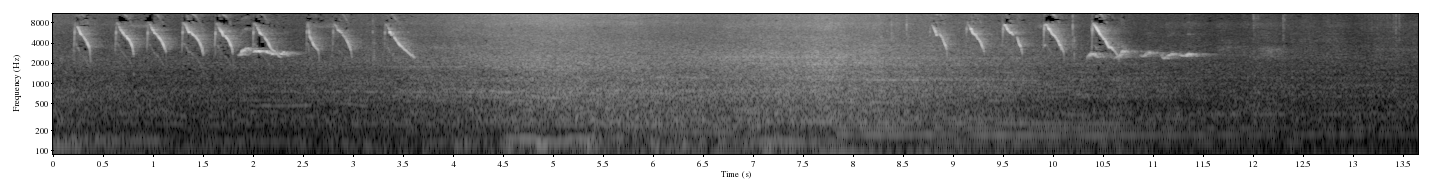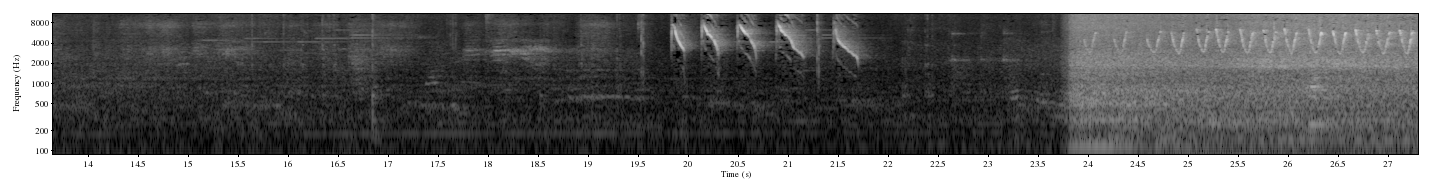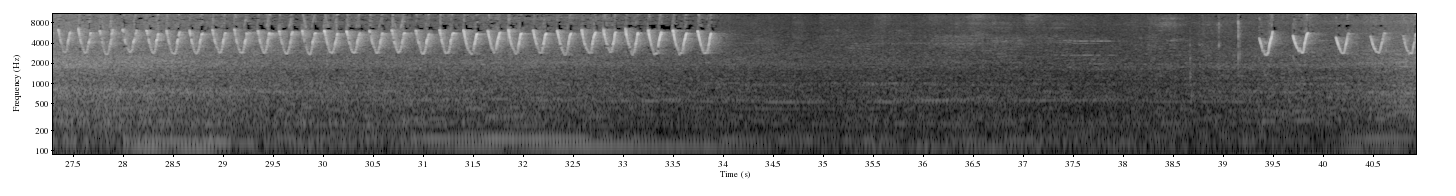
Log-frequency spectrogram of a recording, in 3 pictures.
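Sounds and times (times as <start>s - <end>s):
buzzy bird trill: 0.0s - 3.8s, 8.6s - 11.6s, 23.8s - 34.1s, 39.2s - 40.9s
bird singing high whistles: 0.2s - 3.6s, 24.0s - 34.0s, 39.4s - 40.9s.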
